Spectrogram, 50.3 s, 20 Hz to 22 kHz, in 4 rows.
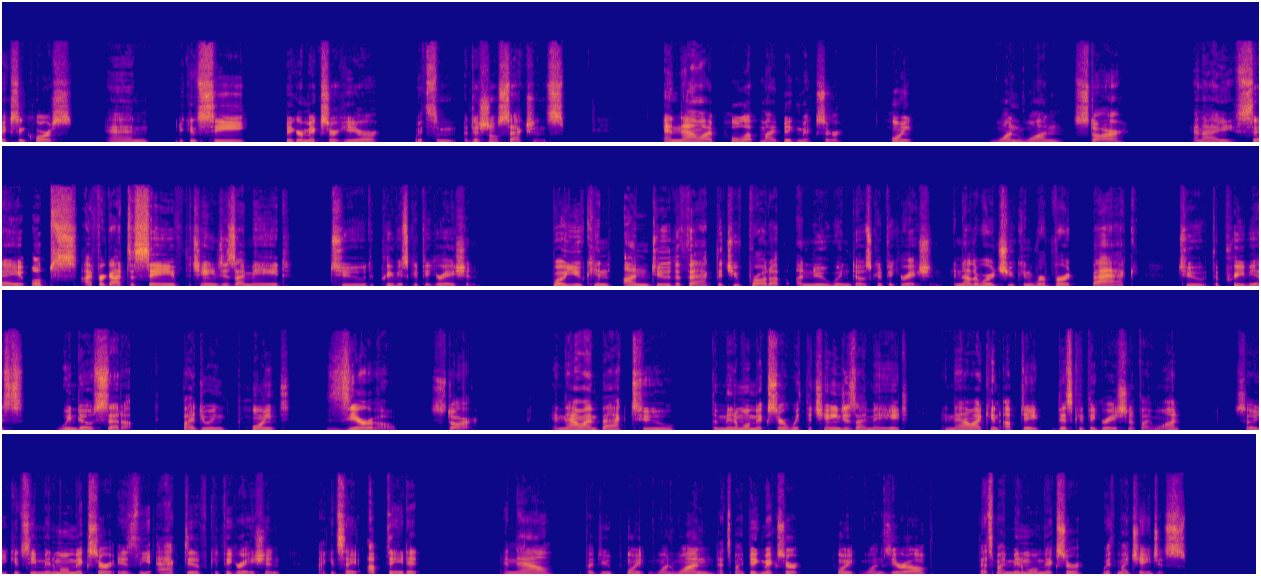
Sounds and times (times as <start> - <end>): Speech: 0.0 - 5.7, 6.6 - 9.2, 9.8 - 17.4, 18.1 - 30.0, 30.6 - 42.0, 42.7 - 49.6.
